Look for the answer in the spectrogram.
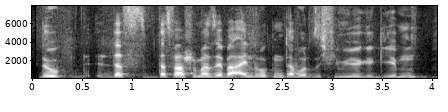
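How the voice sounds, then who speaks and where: A man judging contestants on a comedy game show, questioning them in an unhurried, deliberate way. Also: mid-range voice, a little mellow. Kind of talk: unscripted game show banter.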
